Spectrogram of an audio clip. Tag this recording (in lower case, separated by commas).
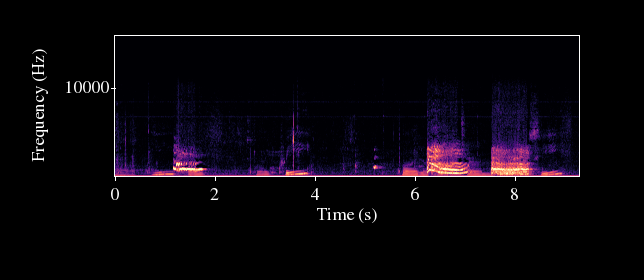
speech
